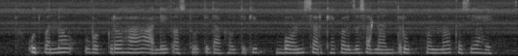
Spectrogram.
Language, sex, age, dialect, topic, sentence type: Marathi, female, 56-60, Varhadi, banking, statement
